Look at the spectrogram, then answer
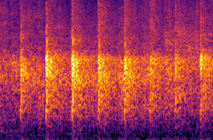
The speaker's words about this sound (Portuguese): Tem alguém para dar um aplauso a Jesus por isso?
